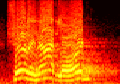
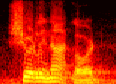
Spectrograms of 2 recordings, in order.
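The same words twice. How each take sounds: First: It is said forcefully, as an exclamation. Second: It is said calmly, without force.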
